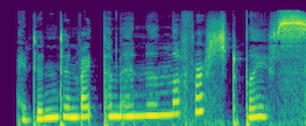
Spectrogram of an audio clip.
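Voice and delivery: very high-pitched mumble under the breath. Goldie answers a warning about apparitions with her head down, muttering under breath. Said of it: "mutters under her breath".

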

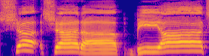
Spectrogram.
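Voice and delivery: sing-song high-low-high bouncing cadence. Explaining how a sketch line sounds: imitating high-low-high cadence. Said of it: "the whole cadence of it".

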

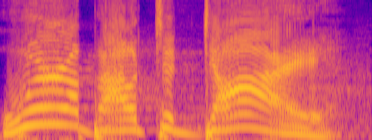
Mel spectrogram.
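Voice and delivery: mock high, swooping call, "die" drawn out. Retelling John waking Jesus in the middle of the storm, calling over a storm. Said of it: "this must have been the tone of voice he used".

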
